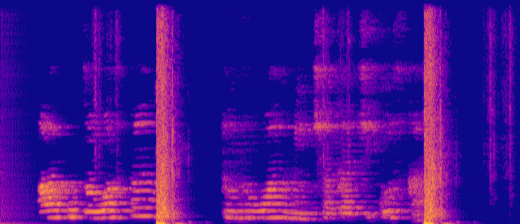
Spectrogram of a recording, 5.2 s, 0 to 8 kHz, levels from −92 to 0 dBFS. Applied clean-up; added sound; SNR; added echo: classical method WPE with log-MMSE.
